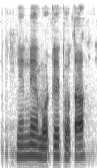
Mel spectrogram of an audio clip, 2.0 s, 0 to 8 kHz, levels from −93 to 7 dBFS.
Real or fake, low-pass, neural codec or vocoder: fake; 7.2 kHz; vocoder, 22.05 kHz, 80 mel bands, HiFi-GAN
